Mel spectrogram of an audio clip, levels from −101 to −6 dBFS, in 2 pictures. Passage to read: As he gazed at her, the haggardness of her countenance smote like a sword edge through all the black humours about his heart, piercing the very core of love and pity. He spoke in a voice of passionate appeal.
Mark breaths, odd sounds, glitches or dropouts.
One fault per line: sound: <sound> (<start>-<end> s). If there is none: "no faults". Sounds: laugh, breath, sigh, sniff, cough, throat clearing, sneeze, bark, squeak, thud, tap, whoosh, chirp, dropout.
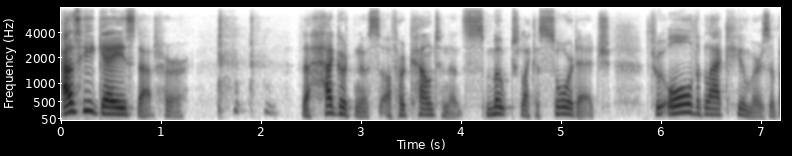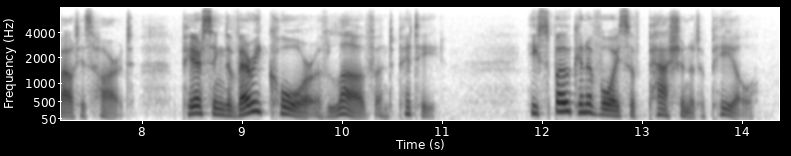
sound: throat clearing (1.6-2.2 s)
